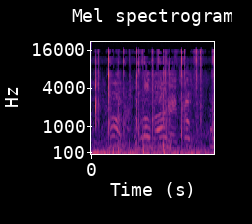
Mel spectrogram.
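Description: Raised voices calling out in short bursts, with scattered sharp clicks and a steady low rumble underneath.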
